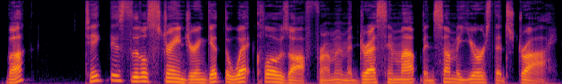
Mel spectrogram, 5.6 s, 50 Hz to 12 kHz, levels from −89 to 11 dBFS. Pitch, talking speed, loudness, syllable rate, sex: 120 Hz, 245 wpm, -18 LUFS, 5.2 syllables/s, male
